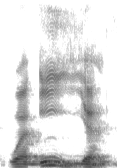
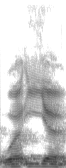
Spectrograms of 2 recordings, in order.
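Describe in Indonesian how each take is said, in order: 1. Bunyi y-nya ditekan dan ditahan, dobel. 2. Bunyi y-nya ringan dan pendek, tidak ditekan. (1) "Harus ada tekanan" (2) "tidak sekedar wa iya ya, wa iya, wa iya, kurang ada tekanan itu"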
